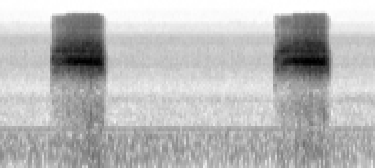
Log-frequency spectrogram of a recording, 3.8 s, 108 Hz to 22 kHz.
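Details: Barn owl nest camera, 24 September 2015, parent delivering food to owlet number four: a pair of noisy, breathy screeches about half a second each, spaced over two seconds apart.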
